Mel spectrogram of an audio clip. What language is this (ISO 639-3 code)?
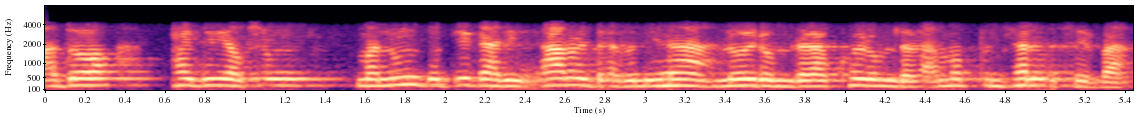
mni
